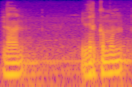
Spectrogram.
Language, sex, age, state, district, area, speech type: Tamil, male, 30-45, Tamil Nadu, Salem, rural, spontaneous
